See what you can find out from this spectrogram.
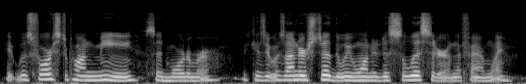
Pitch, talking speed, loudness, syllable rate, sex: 190 Hz, 215 wpm, -17 LUFS, 6.7 syllables/s, female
